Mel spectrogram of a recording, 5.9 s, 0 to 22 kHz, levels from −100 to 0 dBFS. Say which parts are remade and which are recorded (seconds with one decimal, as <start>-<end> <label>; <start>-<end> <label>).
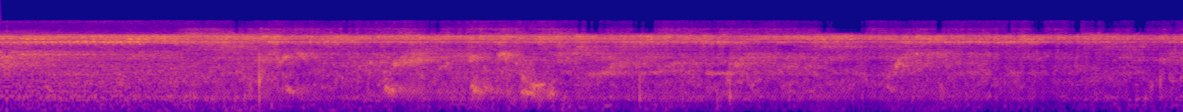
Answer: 0.0-0.9 recorded; 0.9-5.9 remade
